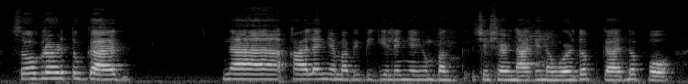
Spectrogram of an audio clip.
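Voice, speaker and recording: A woman with a fairly high pitch and a somewhat breathy voice speaks at a fairly slow pace in a monotone, flat intonation, on a very clean recording with a silent background. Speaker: lay preacher. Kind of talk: religious sharing on live stream. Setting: Facebook live stream. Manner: code-switching Tagalog-English, halting with fillers.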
